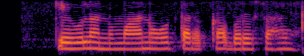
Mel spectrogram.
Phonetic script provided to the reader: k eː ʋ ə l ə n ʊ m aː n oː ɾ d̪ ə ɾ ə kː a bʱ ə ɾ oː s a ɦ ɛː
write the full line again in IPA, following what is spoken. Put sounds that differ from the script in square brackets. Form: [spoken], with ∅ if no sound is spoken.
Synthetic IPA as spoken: k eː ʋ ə l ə n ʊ m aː n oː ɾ [t̪] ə ɾ ə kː a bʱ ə ɾ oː s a ɦ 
